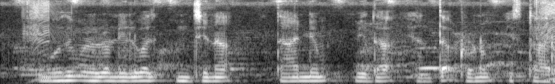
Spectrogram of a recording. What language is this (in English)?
Telugu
